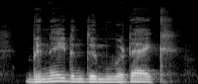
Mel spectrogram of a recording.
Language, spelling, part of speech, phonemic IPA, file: Dutch, beneden de Moerdijk, prepositional phrase, /bəˌneː.də(n)də murˈdɛi̯k/, Nl-beneden de Moerdijk.ogg
- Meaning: 1. in the Southern Netherlands; (less commonly) in the southern Low Countries 2. in Belgium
